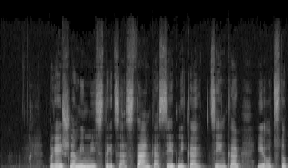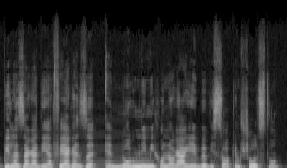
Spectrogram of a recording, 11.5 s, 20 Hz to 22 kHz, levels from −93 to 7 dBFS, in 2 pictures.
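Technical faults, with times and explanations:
6.59–8.26 s, GSM phone buzz: right after "je odstopila" a hard, raspy buzz at 217 Hz with dense harmonics sits about 32 dB below the speech. A nearby 2G handset on a call sends radio bursts 217 times a second, and the audio circuitry rectifies them. The buzz holds steady, unlike the smooth, lower 50 or 60 Hz tone of mains hum.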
